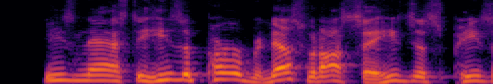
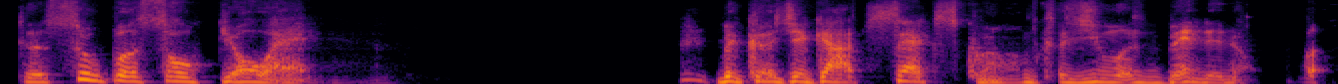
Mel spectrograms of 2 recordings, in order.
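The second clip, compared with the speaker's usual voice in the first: slow, measured mock oratory, settling lower; Martin Luther King; 3 semitones lower than usual. Commentator finishing a mock dream speech with a crude turn, slow solemn parody. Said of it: "Martin Luther King giving a speech".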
